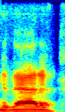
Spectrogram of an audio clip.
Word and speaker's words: Nevada: So if you just use a New Jersey accent, you can say Nevada. Put on your Jersey Shore accent and you can... I know it rhymes with Vlad. It doesn't mean I can say it correctly.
